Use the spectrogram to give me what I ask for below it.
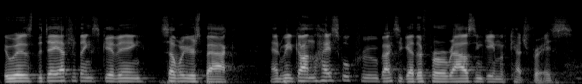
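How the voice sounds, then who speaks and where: A young adult man giving a wedding toast as best man, joking with deliberate comic pauses. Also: on the high side, fairly bright tone, clean tone. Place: live speech at a wedding reception.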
